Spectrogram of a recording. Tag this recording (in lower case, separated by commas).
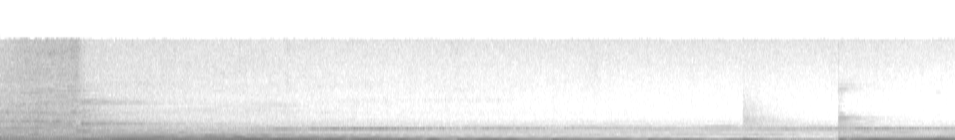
music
